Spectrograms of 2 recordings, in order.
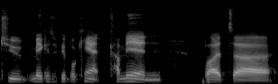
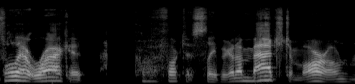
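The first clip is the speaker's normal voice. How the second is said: irritable, complaining grumble; 3 semitones higher than usual. Voicing people across the hall woken by a racket: grumbling. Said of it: "grumbling of people in the room".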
